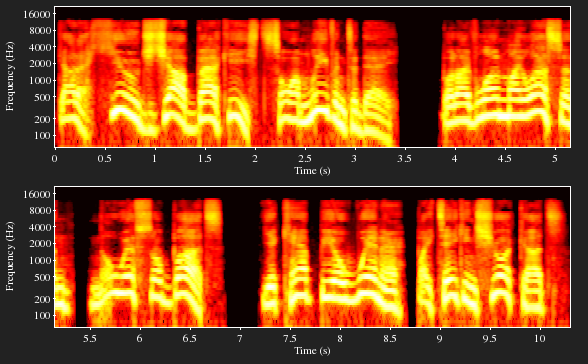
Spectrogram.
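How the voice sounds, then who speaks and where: A man puts on a brash, bragging storybook dump truck who wants to be the boss. The voice sits well above a plain speaking voice and bounces around in pitch. The recording is dry and close. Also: sing-song, slow pace, dark tone, dry recording, full character voice. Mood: earnest. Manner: brash, bragging, rhyming sing-song. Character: boastful bossy male cartoon dump truck.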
